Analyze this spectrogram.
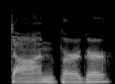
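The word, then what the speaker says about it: Dan Berger: And it's by a guy named Don Berger, but it's spelled Dan.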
